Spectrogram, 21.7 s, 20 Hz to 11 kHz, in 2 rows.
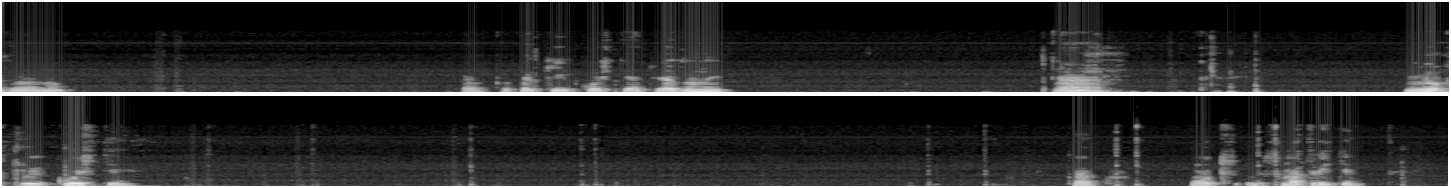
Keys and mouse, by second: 1.7 click, 4.2-8.1 middle drag, 9.8 ctrl+z, 12.2-13.2 drag, 14.3-15.9 drag, 18.1-18.5 middle drag, 19.5-21.2 drag.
